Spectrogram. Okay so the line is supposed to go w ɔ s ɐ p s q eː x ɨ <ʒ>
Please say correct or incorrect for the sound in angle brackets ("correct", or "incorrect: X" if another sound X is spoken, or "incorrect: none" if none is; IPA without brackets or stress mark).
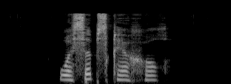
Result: incorrect: ʁ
